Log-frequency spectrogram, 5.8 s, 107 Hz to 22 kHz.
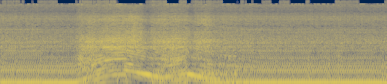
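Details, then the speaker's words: Yamaha XJ750 "Mack" after a carb swap using the XJ650's carbs, filmed outdoors in wind; a smooth, steady idle and a clean rev that rises, falls back and settles evenly, the best idle yet, sounding healthy. "I think that's the best idle I've had I'm not entirely sure you're going to hear anything it's so windy it's blowing everything out but that sounds quite"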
